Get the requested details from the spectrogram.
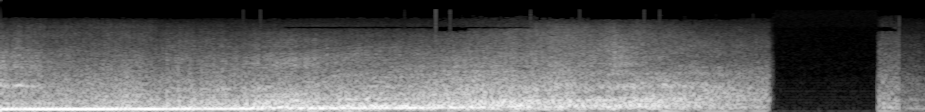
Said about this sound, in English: John drives along a dark road and turns into a side road next to a military surplus store.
